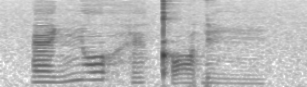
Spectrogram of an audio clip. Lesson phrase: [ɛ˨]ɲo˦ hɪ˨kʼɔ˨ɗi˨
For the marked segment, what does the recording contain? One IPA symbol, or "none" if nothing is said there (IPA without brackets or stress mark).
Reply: ɛ˨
